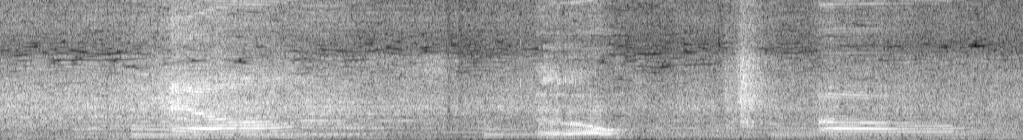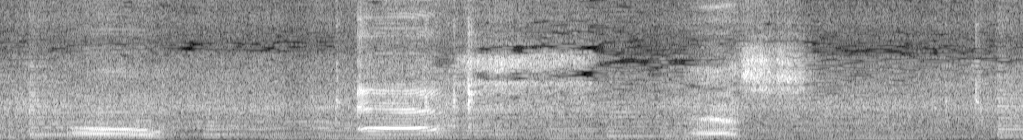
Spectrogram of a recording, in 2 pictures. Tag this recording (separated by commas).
Speech, Music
